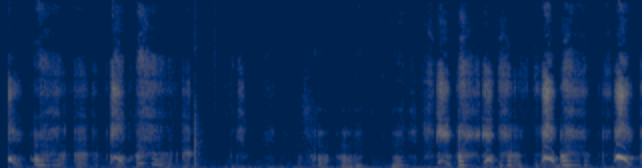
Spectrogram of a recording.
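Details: Newborn baby, six days old, crying: short bursts of thin, high-pitched cries with brief whimpers and breaths between; an ordinary newborn cry.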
